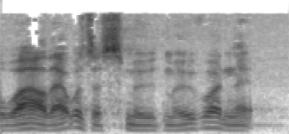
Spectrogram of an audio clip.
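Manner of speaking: ordinary delivery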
